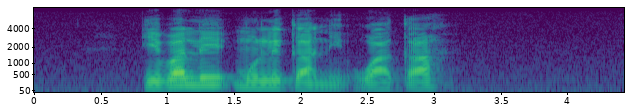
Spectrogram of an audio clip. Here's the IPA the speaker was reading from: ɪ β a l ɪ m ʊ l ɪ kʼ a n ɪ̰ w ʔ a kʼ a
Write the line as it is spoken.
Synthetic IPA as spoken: ɪ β a l ɪ m ʊ l ɪ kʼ a n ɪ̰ w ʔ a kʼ a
